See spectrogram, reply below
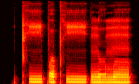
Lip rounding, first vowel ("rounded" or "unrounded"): unrounded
